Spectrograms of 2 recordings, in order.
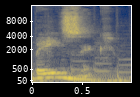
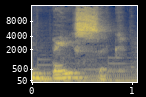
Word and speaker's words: basic: the meeting you said basic, but actually the S sound here sounds like an S, not like a Z. We don't say basic, we say basic."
